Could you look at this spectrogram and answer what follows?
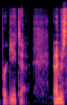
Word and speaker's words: Birgitte: spelled Bridget, would say Bridget. And it was just kind of common, and that's how a lot of people thought about the character. Apparently, it's actually pronounced Birgitte or Birgitta, I think Birgitta.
